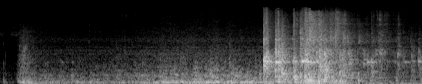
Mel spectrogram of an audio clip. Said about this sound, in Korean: 아, 볼링 치시는 분들 흥분되시겠다. 예, 볼링 스페어 소리죠.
